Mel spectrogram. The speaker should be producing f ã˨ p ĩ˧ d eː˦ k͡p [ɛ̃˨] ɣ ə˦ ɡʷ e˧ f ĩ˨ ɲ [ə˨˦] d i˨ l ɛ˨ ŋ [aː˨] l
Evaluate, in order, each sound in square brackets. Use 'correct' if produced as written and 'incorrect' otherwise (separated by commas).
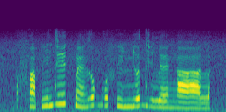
correct, correct, correct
